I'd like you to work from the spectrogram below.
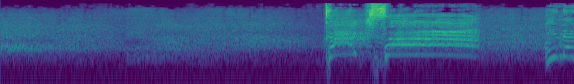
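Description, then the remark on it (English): A large crowd shouts a prayer together in a dense, roaring wash, then a single voice lets out a long, loud yell over it, followed by another brief shout. “Can I hear you shouting this loud?”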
